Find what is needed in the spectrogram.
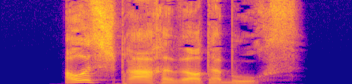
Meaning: genitive singular of Aussprachewörterbuch
- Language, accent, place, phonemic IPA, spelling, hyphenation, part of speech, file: German, Germany, Berlin, /ˈaʊ̯sʃpʁaːxəˌvœʁtɐbuːxs/, Aussprachewörterbuchs, Aus‧spra‧che‧wör‧ter‧buchs, noun, De-Aussprachewörterbuchs.ogg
